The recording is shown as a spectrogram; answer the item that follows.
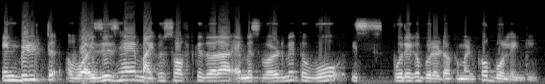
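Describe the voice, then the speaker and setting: A man giving a patient, step-by-step software tutorial voice-over as a computer course tutor. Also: a little high, fairly quick.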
